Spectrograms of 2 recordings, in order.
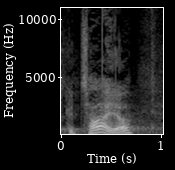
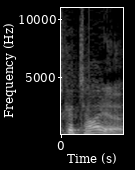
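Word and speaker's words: Katia: We have Gert and, I'm pretty sure if I pronounce this correctly based off of what their website says, Kataya. Yeah, I thought the kidding. same thing. Yeah, I guess it's Kataya, but that's at least what the Atlantic Storm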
